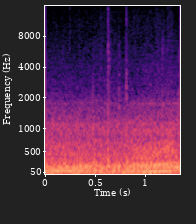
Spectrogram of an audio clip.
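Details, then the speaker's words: Alfa Romeo Giulia Quadrifoglio with about 18,000 km, idling in neutral with a deep, lumpy, uneven, raspy exhaust throb, likened to a three-cylinder 1.0 TSI; cause unknown, possibly hard use. "jak 1.0 tsi w Skodzie jak trzy cylindry. Jest to kosz koszmarne. Koszmarne."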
